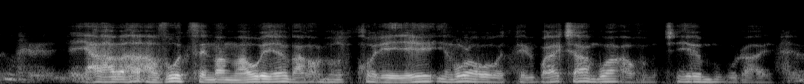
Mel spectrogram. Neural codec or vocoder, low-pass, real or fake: codec, 16 kHz in and 24 kHz out, 0.6 kbps, FocalCodec, streaming, 4096 codes; 7.2 kHz; fake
